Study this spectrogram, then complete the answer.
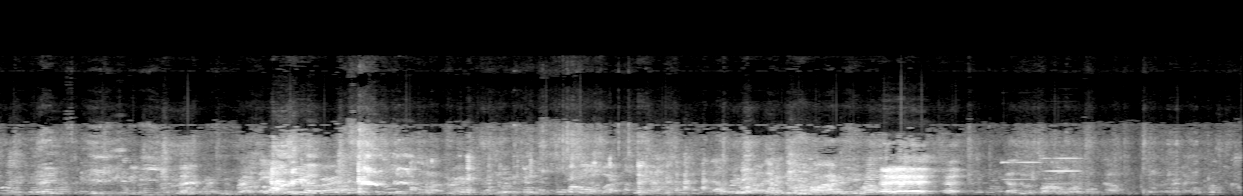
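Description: A man speaks with animation to a room of people.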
